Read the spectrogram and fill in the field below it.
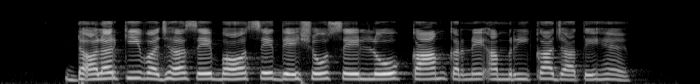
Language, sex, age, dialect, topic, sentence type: Hindi, female, 18-24, Marwari Dhudhari, banking, statement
